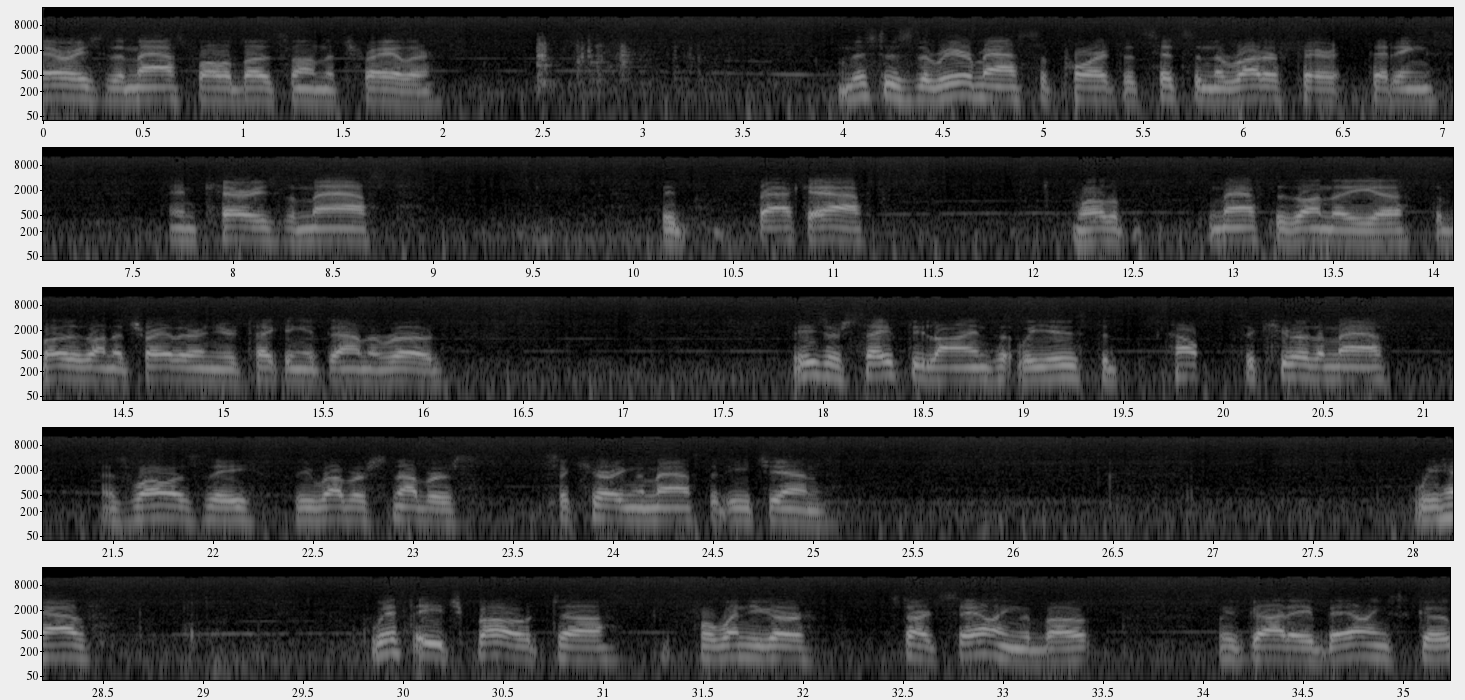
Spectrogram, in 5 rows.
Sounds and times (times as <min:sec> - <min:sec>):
Speech: 0:00.0 - 0:02.0, 0:04.0 - 0:07.0, 0:07.7 - 0:08.8, 0:10.2 - 0:11.2, 0:12.2 - 0:16.1, 0:17.9 - 0:20.8, 0:21.4 - 0:25.1, 0:28.0 - 0:28.5, 0:29.8 - 0:33.5, 0:34.1 - 0:35.2.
